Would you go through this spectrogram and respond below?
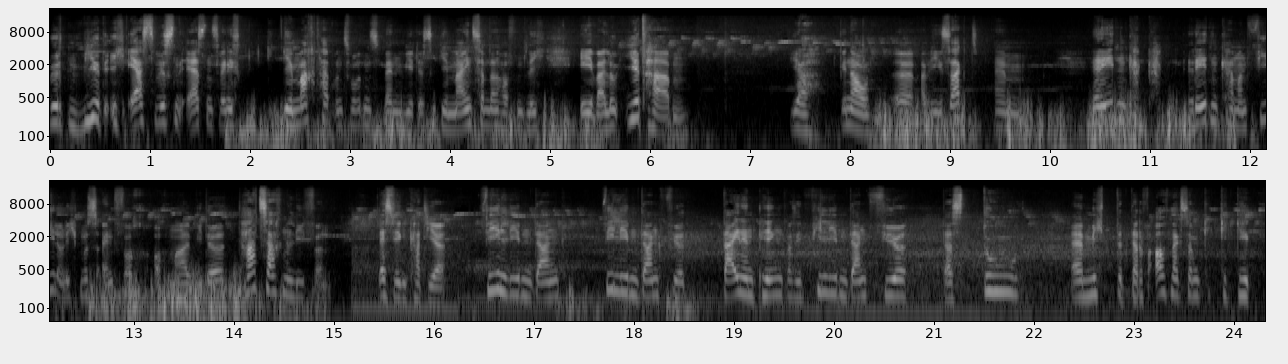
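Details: Stuttering in an adult German-speaking man who stutters.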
